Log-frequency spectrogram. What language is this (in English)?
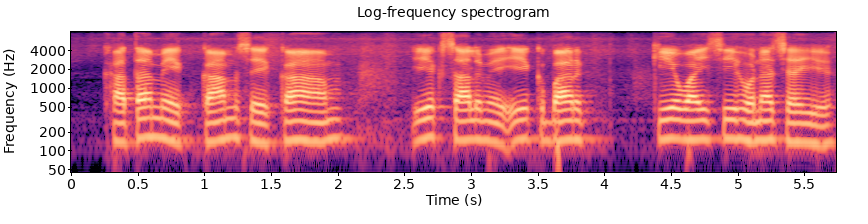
Maithili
